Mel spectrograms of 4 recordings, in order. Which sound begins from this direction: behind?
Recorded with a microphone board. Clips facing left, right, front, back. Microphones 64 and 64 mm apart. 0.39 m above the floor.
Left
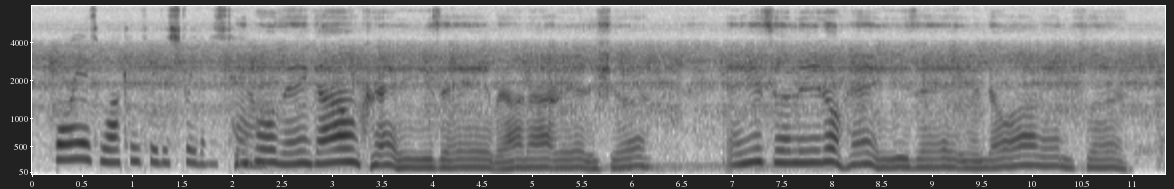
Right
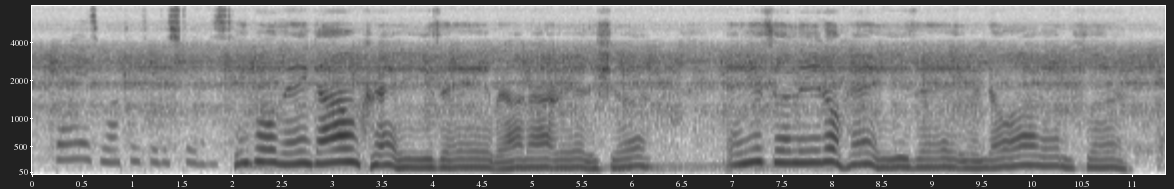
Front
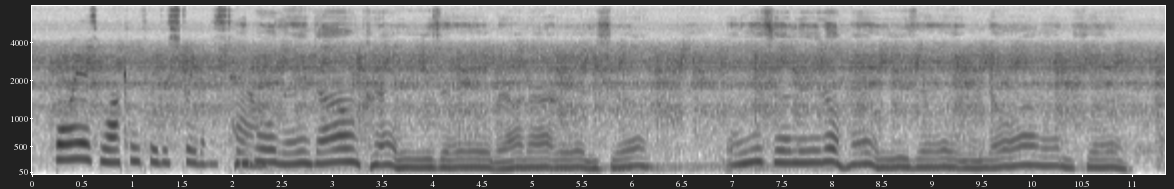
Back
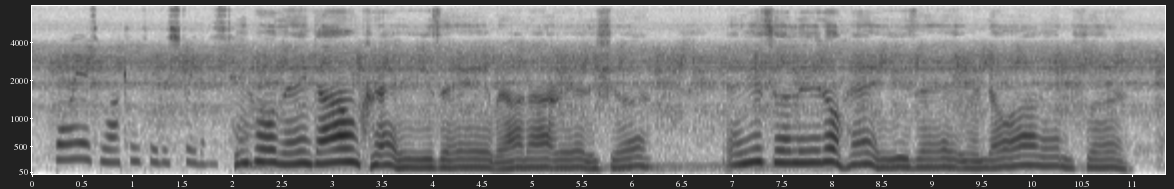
Singing, at 2.0 s.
